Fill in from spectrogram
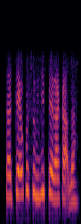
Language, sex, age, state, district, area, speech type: Santali, female, 18-30, West Bengal, Malda, rural, conversation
